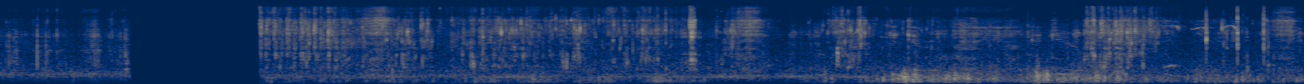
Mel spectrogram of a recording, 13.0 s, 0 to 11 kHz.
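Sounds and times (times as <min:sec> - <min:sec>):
hand splashing pool water: 0:02.6 - 0:07.6, 0:08.2 - 0:08.8, 0:10.8 - 0:11.8.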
